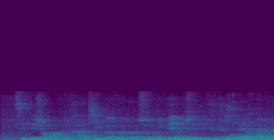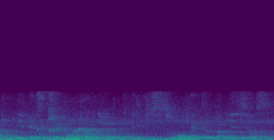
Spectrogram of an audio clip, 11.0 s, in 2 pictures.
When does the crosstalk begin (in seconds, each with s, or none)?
4.2 s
